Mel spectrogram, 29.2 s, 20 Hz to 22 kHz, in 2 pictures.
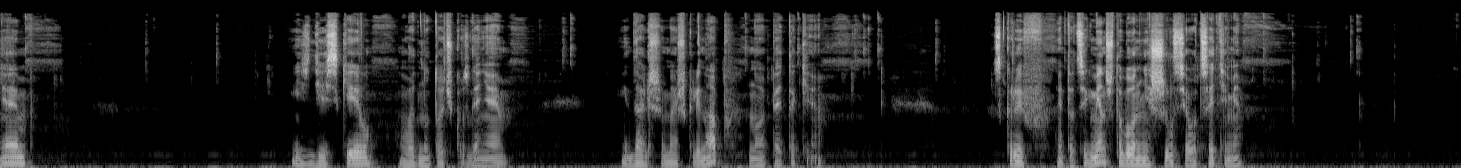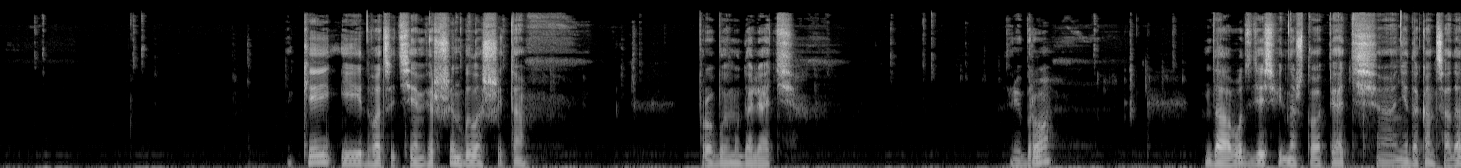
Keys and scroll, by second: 2.5 r, 4.4 space, 8.4 3, 9.9 h, 20.0 2, 20.8 3, 22.7 2, 23.8 Delete, 25.8 ctrl+z.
